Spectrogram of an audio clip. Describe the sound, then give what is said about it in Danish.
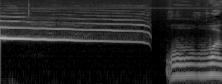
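Recorded screams of stressed plants: a loud, high, steady whine that slowly sinks in pitch for about three seconds, a short silence, then a lower, wavering wail that rises and swells. “Sådan skriger dine stressede planter.”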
